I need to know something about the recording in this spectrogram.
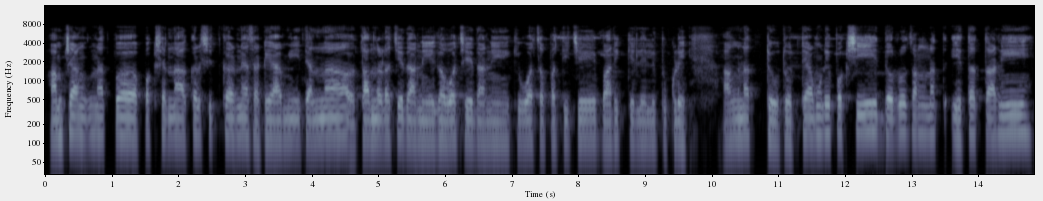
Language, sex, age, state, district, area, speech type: Marathi, male, 30-45, Maharashtra, Thane, urban, spontaneous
